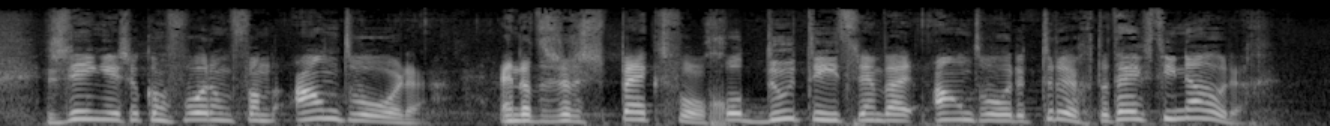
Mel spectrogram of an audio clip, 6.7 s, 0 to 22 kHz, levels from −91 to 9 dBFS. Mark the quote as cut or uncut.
cut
